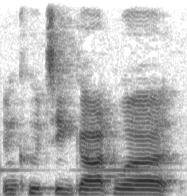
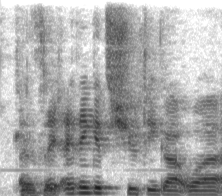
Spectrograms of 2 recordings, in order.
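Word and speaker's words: Ncuti Gatwa: Jodie Whittaker was the 13th Doctor, and Nkuti Gatwa, I totally pronounced that wrong. I think it's Shuti Gatwa, actually.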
